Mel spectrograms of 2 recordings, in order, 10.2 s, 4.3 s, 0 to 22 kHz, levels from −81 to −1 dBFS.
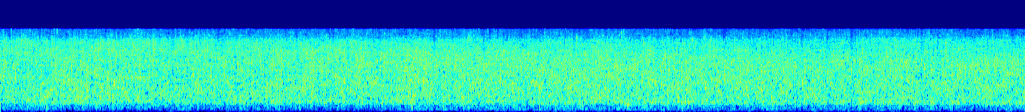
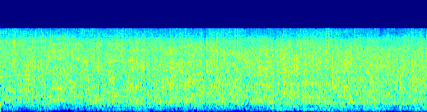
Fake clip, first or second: second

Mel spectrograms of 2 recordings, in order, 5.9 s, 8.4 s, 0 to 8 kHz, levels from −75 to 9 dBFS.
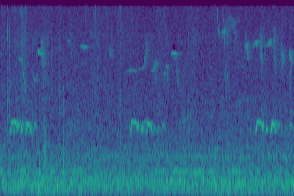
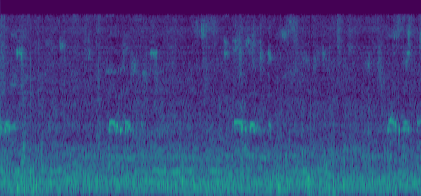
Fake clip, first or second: second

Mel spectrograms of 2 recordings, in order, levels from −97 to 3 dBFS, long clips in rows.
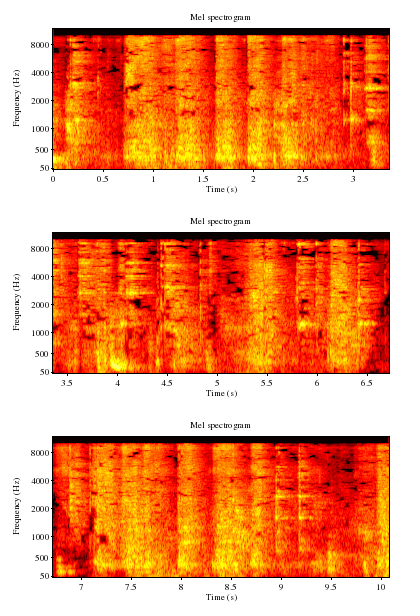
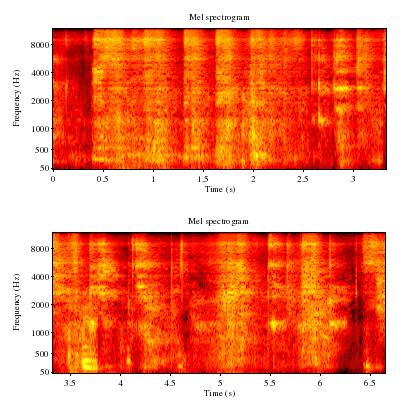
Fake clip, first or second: second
